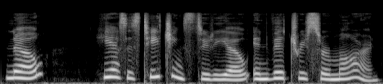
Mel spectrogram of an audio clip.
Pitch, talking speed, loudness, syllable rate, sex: 265 Hz, 155 wpm, -15 LUFS, 4.4 syllables/s, female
